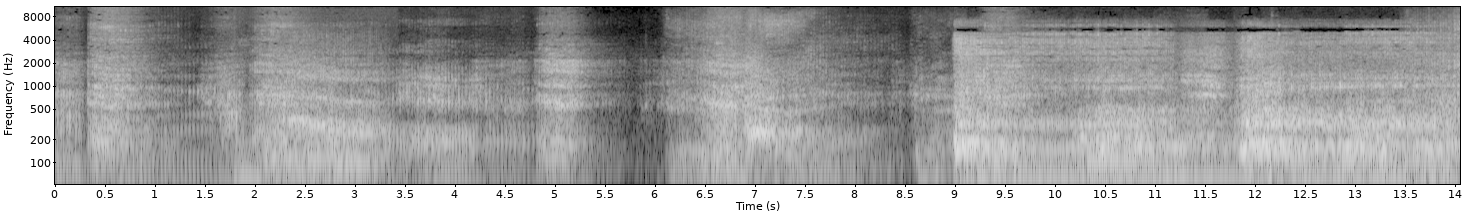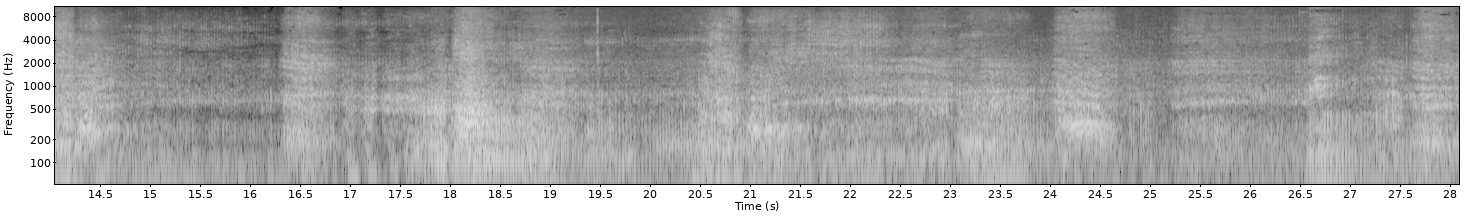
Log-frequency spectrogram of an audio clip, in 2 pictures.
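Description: Tigers roaring, a string of loud calls one after another a second or two apart, with a sudden change in recording about nine seconds in.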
